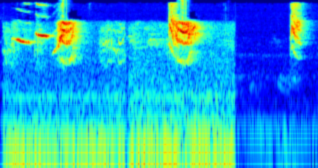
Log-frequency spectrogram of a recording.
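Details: A few quick, harsh, high-pitched chips from a female double-collared seedeater, a call used to rouse the male, with a faint whistle and low droning hum behind.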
